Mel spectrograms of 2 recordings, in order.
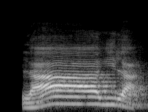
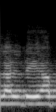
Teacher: Porque la A no lleva fuerza de voz, es aldea.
